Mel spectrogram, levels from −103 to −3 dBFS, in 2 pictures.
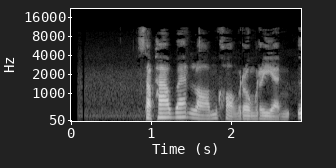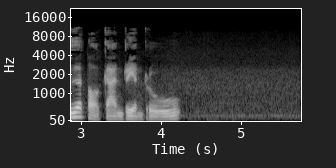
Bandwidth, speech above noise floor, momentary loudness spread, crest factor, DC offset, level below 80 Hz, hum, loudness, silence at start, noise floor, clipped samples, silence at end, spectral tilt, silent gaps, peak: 11.5 kHz; 33 dB; 9 LU; 26 dB; under 0.1%; -66 dBFS; none; -30 LUFS; 0.85 s; -63 dBFS; under 0.1%; 1.55 s; -6 dB/octave; none; -6 dBFS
